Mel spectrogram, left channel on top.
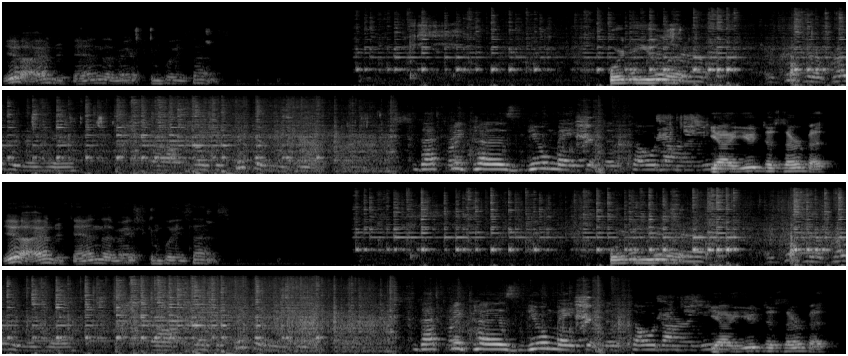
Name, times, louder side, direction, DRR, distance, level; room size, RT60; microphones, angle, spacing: voice 1, 0.0-2.3, right 5 dB, 55° right, 0.4 m, -37 dB
sound 1, 3.5-14.7, right 3 dB, 85° right, 0.9 m, -34 dB
voice 2, 4.1-4.6 6.1-6.9 9.4-9.5 12.0-12.5 15.0-16.7, left 4 dB, 45° left, 0.4 m, -32 dB
voice 3, 6.3-7.2 7.6-9.2 9.9-11.9 12.9-13.0, left 1 dB, 5° left, 0.6 m, -40 dB
voice 4, 12.5-16.1, right 1 dB, 35° right, 0.9 m, -32 dB
2.7 x 2.1 x 2.4 m
head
